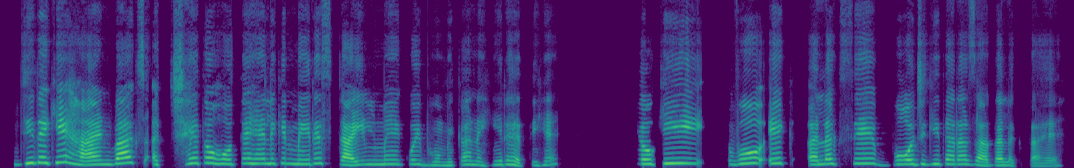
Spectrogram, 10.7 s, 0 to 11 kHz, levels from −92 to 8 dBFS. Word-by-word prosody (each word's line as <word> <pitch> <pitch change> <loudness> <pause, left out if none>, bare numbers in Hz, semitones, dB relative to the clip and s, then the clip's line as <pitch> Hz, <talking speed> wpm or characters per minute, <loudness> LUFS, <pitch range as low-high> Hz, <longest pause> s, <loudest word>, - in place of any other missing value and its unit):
जी, 335 +8 +1
देखिए 380 +2 +4
हैंडबैग्स 275 +9 +5
अच्छे 280 +6 -4
तो 355 0 +2
होते 300 +1 -1
हैं 315 - 0
लेकिन 315 +1 -4
मेरे 295 +3 -1
स्टाइल 255 -3 +2
में 285 +1 -5
कोई 285 +1 -6
भूमिका 215 +4 -7
नहीं 240 +1 -8
रहती 210 -5 -4
है, 240 - -8 0.8
क्योंकि 330 +4 +2 0.3
वो 335 +3 +5
एक 330 -4 -1 0.2
अलग 295 +2 0
से 325 0 -2
बोझ 275 +4 -1
की 290 +1 -3
तरह 280 0 0
ज़्यादा 210 -5 -1
लगता 205 -4 -9
है। 170 +3 -12
285 Hz, 150 wpm, -23 LUFS, 250-325 Hz, 0.8 s, हैंडबैग्स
